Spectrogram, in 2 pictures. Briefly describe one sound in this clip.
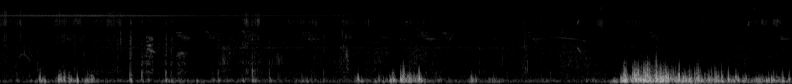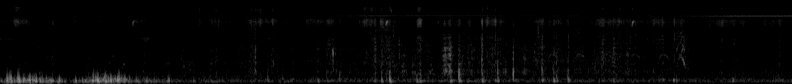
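A horse's hooves thud on grass at a canter.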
